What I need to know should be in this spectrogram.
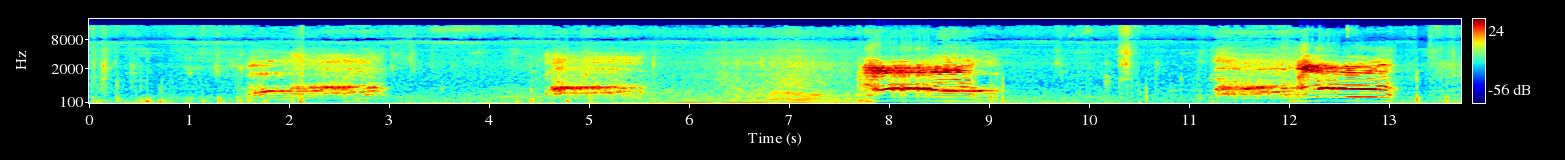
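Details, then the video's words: Tame sheep asking for food on a village farm in Indonesia: four bleats spread over the recording, two softer and lower, then two louder, strongly wavering ones, with steady low background hum. "Suara Domba Minta Makan"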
